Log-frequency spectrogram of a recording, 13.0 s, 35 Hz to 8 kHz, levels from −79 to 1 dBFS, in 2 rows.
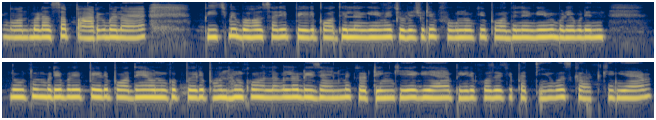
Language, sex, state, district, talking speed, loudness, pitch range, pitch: Hindi, female, Haryana, Rohtak, 225 wpm, -14 LUFS, 255-270 Hz, 265 Hz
